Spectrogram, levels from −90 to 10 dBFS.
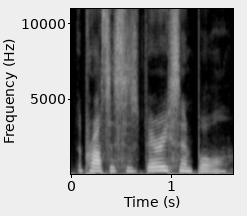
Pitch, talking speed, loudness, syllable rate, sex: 235 Hz, 185 wpm, -17 LUFS, 5.4 syllables/s, female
